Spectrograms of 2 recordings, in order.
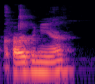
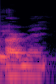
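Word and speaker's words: Carménère: I looked it up. Carbonier? – No B. – No B. – Carmenier. – Carmenier. – Like the girl Carmen, and then Nier.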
